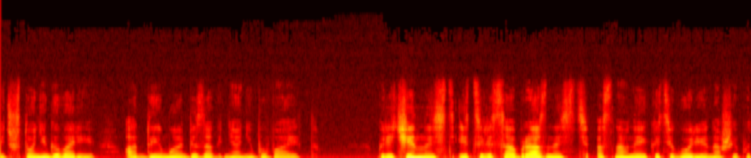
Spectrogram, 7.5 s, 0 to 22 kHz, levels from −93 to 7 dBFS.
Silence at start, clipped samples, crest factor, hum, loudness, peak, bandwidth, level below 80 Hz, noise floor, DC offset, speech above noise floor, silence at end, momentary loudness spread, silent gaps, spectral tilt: 0 s; under 0.1%; 18 dB; none; -22 LUFS; -4 dBFS; 11 kHz; -68 dBFS; -58 dBFS; 0.1%; 37 dB; 0 s; 11 LU; none; -7 dB/octave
